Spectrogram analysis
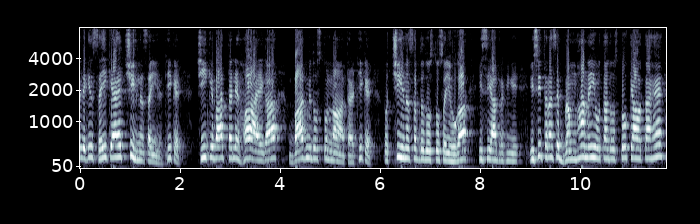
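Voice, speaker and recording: A male teacher with a high-pitched voice drills exam spelling in a lesson. He asks the class again and again which form is right and stretches the tricky words out slowly, syllable by syllable. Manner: repeats questions to the class, addresses viewers as friends.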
